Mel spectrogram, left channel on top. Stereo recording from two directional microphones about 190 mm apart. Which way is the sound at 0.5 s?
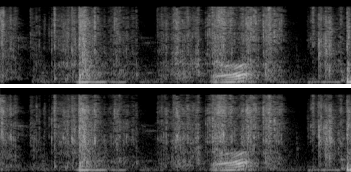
15° left (ahead or behind).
